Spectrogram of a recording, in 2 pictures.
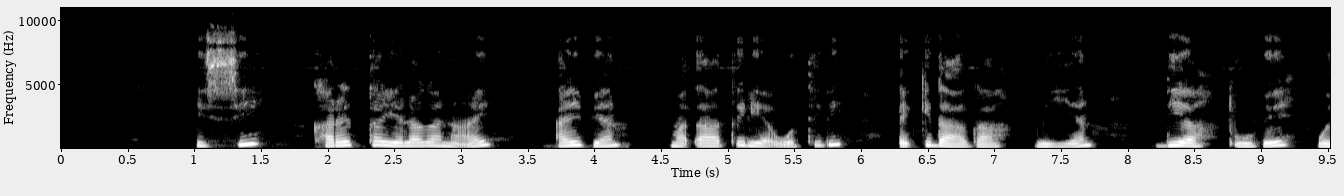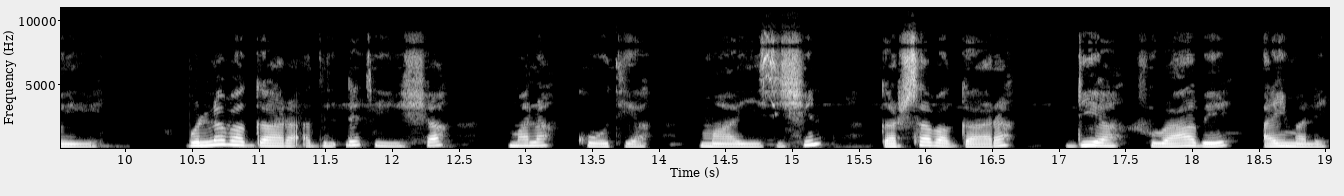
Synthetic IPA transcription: ʔɪsːɪ | kʰɐɾɛt̪ːɐjɛlɐɡɐnɐ̰ʔɐj | ʔɐjpɪjɐn | mɐt̪ʼaːt̪ʼːɪɾɪjɐ̰wɔ̰t̪ːɪd̪ɪ | ɛkʼːɪd̪aːɡaː | mɪjːɐn | d̪ɪjat̪ʼuːpeː | wɔjɡeː | bɔlːɐbɐɡːaːɾɐ̰ʔɐ̰d̪ɪlʔɛt͡ʃʼiːʃːɐ | mɐlɐkʰoːt̪ʰɪjɐ | maːjiːsɪʃɪn | ɡ̥ɐɾsɐbɐɡːaːɾɐ | d̪ɪjaʃʊɾaːbeː | ɐjmɐleː

